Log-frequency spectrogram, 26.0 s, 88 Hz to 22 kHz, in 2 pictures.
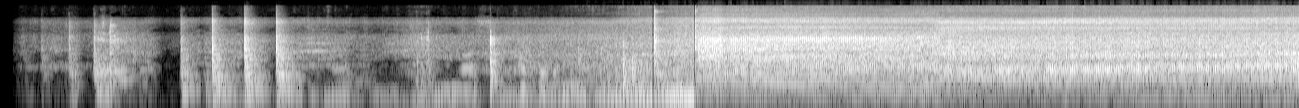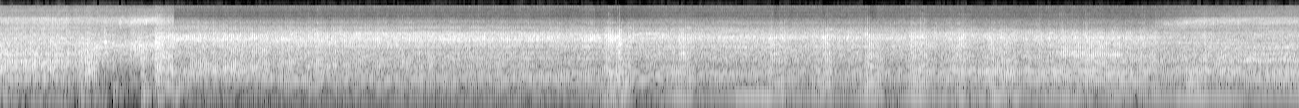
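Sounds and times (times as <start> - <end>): power tool running: 5.4 - 25.9
sharp clicks and knocks: 5.8 - 7.0.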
